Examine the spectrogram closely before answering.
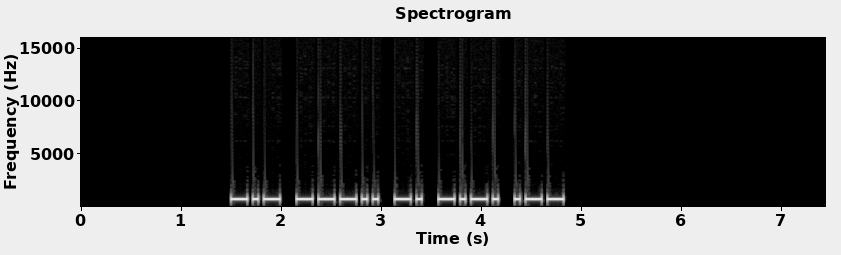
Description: Morse code, heard as a keyed tone, about 21 wpm, 700 Hz. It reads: K8NCW
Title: USA Call Signs - 5 Characters - Repeated 2x - 22wpm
